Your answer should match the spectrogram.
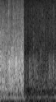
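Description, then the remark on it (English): A brief, loud wash of audience clapping at a morning church service, dense and hissy like heavy rain, cuts off abruptly after a third of a second, leaving only faint low background noise. “Just give the Lord a big clap this morning.”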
